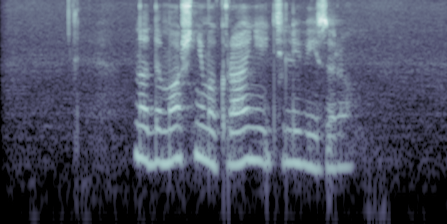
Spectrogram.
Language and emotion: Russian, neutral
